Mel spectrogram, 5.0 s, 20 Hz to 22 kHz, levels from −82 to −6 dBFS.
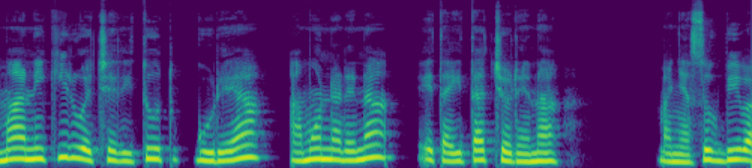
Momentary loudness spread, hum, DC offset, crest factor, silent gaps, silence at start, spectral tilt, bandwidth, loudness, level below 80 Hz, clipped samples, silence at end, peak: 6 LU; none; under 0.1%; 12 dB; 4.03-4.38 s; 0 s; -6.5 dB/octave; 17 kHz; -17 LUFS; -66 dBFS; under 0.1%; 0 s; -4 dBFS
